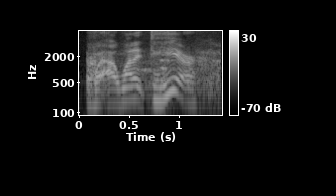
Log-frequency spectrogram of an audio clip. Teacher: The second feature here is a glottal replacement of final consonants. You can hear the glottal stop instead of a T.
